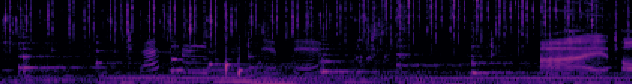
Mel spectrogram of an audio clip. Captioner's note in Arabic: سخرية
